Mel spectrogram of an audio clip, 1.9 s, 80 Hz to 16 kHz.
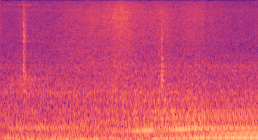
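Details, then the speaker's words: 2009 Ford Flex, cold engine just warming up, a little over 70,000 miles, revved right after a K&N cold air intake install: the engine climbs smoothly in pitch with a deep, even, throaty note and no knocks or rattles; a healthy rev. "oh it sounds cool yeah that sounds pretty good he's downs throaty"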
